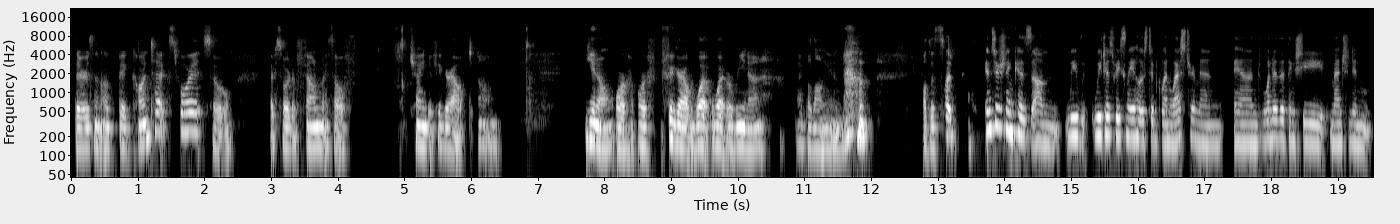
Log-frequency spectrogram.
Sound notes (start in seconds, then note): 11.2 chuckles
